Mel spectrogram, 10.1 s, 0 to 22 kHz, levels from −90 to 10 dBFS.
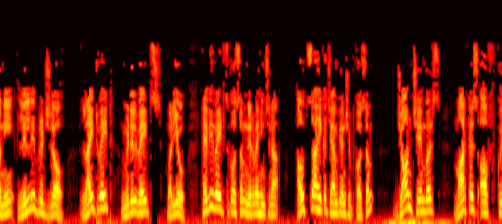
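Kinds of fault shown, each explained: MP3 compression: Heavy watery, swirly damage runs through the whole clip, with nothing above 10.5 kHz, which fits a low bitrate around 24 kbps and likely MP3 coding; unlike pre-echo, it never stops.
dropped samples: A single sharp click at 6.04 s, a thin vertical line in the spectrum, likely a tiny fraction of a millisecond lost, too brief to remove any sound, unlike a dropout.
pre-echo: At 9.33 s a short hiss leads an attack by 48 ms, coding noise spread ahead of it, so the attack sounds smeared, unlike a click's instant jump.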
